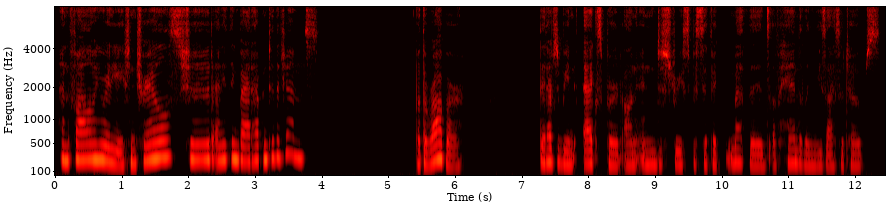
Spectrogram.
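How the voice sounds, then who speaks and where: Woman playing a smug, flirty thief, low mellow voice. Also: no room sound, studio quality, close to an everyday voice. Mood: sly, mock-innocent. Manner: teasing, sly, mock-innocent. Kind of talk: audio roleplay acting addressed to the listener.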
